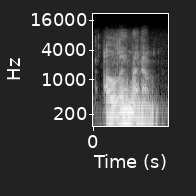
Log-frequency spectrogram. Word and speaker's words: aluminum: So British fluent speakers will pronounce this word aluminium, and North American speakers, so American and Canadian speakers, will pronounce this word aluminum.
